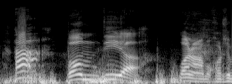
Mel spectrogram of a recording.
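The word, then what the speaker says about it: Bom dia: gaviota aquella es Portugal sí día se dice Bom día Bom no bía bom bom b o m Ah Bom día bueno a lo mejor se pronuncia como has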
